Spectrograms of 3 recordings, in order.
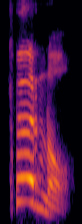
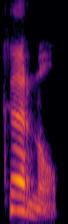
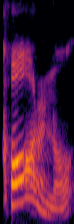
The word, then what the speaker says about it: colonel: the way pronounced as kernel. Colonel the L is pronounced as R. How? I don't know. So this is basically English. So the word is pronounced kernel.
